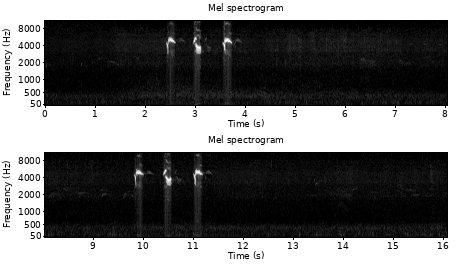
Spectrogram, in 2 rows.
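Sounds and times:
common reed bunting thin falling call notes: 2.4 - 3.8, 9.8 - 11.3.

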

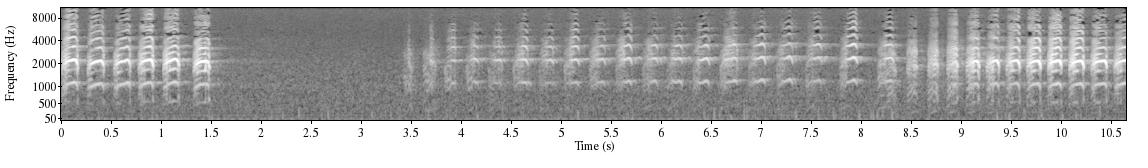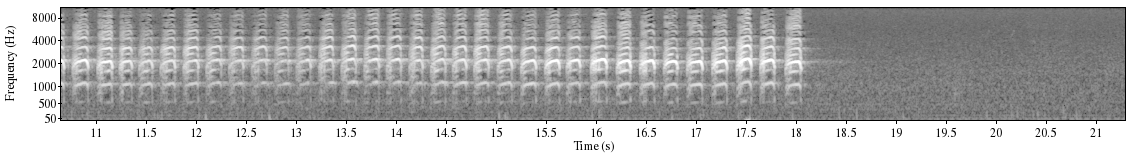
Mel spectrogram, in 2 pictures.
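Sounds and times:
peregrine falcon harsh kak calls: 0.0 - 1.6, 3.4 - 18.2.

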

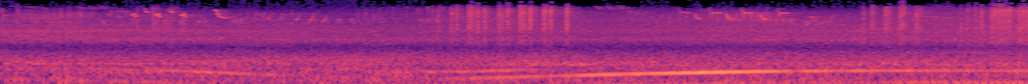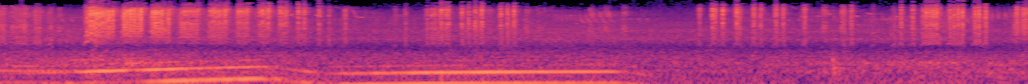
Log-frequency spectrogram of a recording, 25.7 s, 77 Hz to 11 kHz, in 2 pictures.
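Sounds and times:
droning engine hum: 0.0 - 25.6
fieldfare chattering calls: 10.8 - 20.7, 21.6 - 25.6.

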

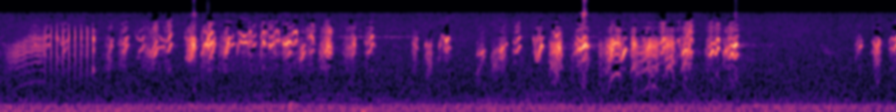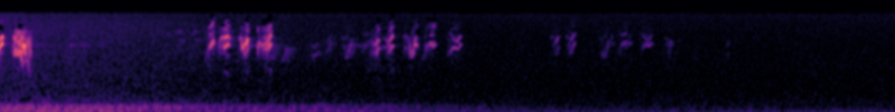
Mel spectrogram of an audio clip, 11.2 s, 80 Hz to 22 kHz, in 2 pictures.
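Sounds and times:
barn swallow chattering: 0.0 - 5.9, 6.8 - 8.5
low background hum: 0.0 - 11.1.

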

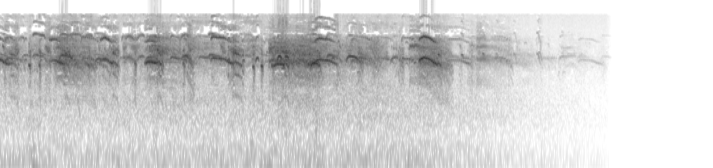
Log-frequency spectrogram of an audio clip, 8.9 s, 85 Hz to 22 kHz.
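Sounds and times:
chorus of Arctic terns giving harsh grating screeches: 0.0 - 6.4.

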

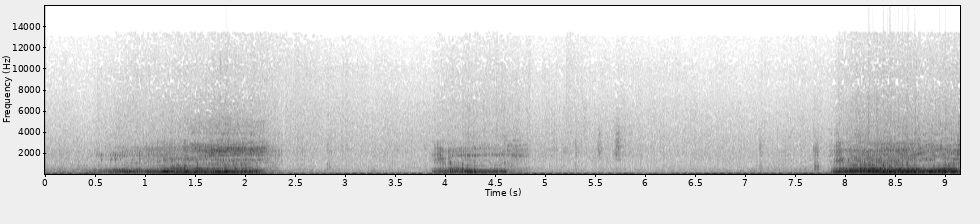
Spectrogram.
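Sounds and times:
black rhinoceros roaring calls: 0.4 - 2.4, 3.8 - 4.9, 7.8 - 9.1.

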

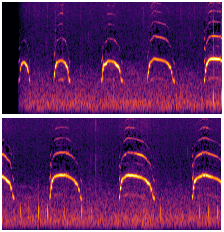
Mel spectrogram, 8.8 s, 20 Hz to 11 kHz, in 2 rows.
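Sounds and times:
wandering albatross giving arched whining calls: 0.3 - 1.4, 2.0 - 6.1, 6.7 - 7.5, 8.2 - 8.7
continuous rushing noise: 0.4 - 8.7.

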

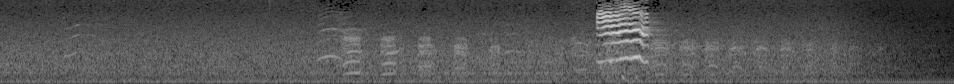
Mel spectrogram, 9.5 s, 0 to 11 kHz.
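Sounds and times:
Northern lapwing calls: 3.2 - 8.0.

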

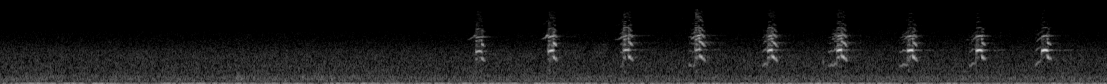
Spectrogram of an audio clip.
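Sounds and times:
golden eagle yelping: 4.7 - 5.6, 6.2 - 11.0.

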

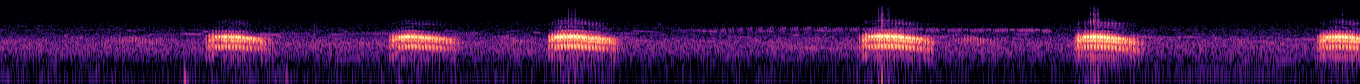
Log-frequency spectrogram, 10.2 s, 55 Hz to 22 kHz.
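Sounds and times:
black-throated loon croaking: 0.8 - 2.2, 2.8 - 4.8, 5.5 - 8.6, 9.8 - 10.1.

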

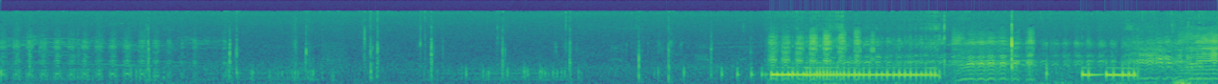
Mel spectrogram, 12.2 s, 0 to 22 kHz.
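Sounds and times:
Black-browed albatross calling: 0.0 - 2.4, 6.8 - 12.1.

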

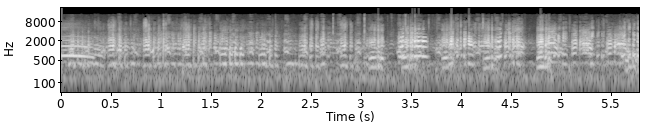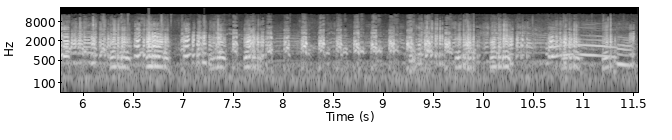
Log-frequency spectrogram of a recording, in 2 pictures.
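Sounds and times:
Cape gannets calling in a dense chorus: 0.0 - 11.5.

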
